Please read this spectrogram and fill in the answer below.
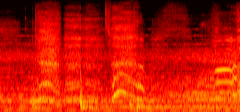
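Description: A woman gasping twice with strain while gripping a heavy iron hand wheel, over background music with steady held notes.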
